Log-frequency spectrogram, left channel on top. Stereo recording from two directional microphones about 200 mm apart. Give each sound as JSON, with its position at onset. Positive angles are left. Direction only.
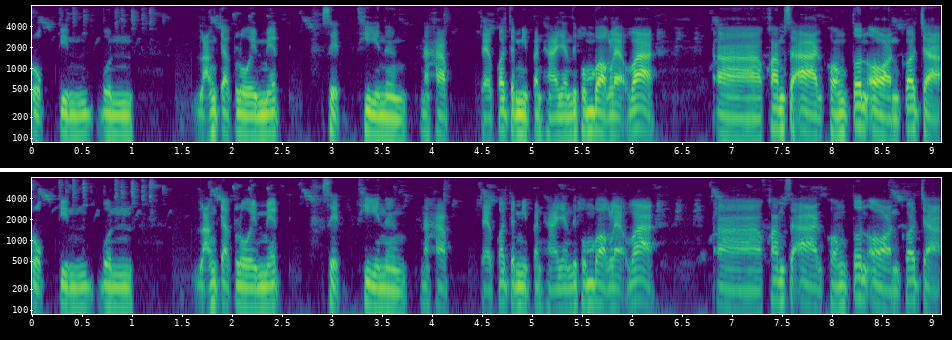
{"t": 0.0, "sound": "speech", "side_deg": 15}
